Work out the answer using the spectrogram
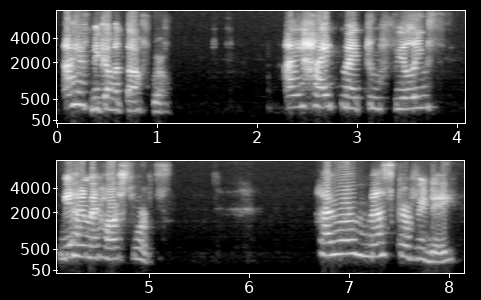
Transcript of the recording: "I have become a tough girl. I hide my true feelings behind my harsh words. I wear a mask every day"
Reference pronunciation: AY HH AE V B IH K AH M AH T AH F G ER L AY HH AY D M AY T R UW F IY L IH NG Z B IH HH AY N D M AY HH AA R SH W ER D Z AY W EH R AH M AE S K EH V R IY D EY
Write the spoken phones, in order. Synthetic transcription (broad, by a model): AY HH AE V B IH K AH M AH T AH F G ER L AY HH AY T M AY T R UW F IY L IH NG S B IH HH AY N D M AY HH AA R S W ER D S AY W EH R M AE S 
